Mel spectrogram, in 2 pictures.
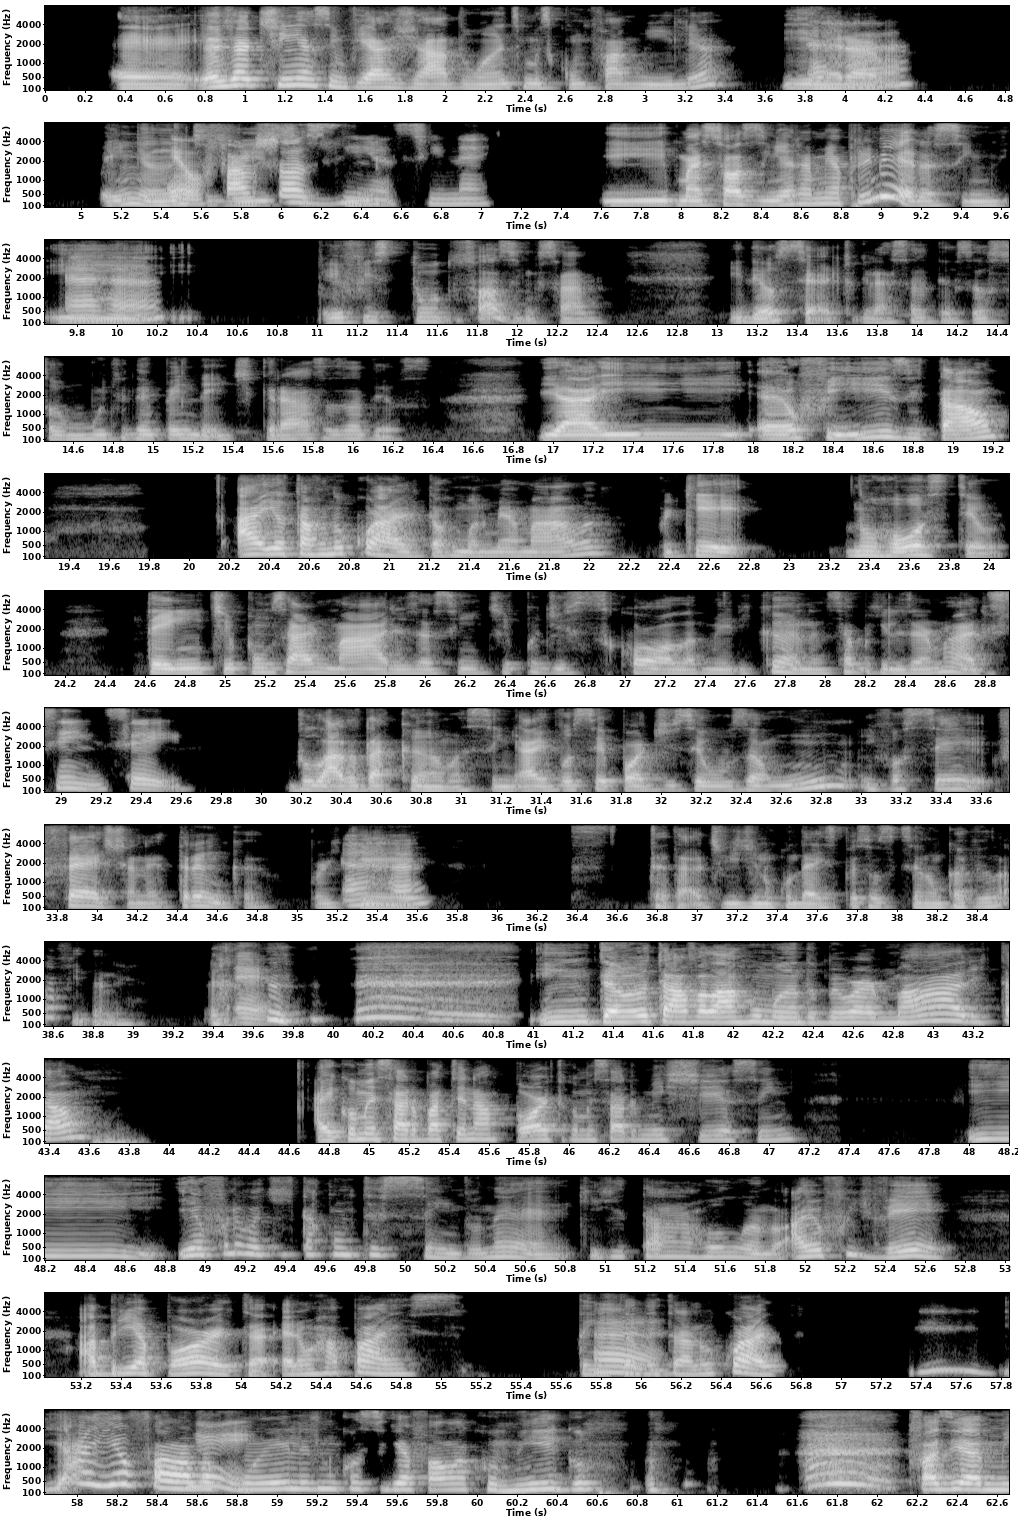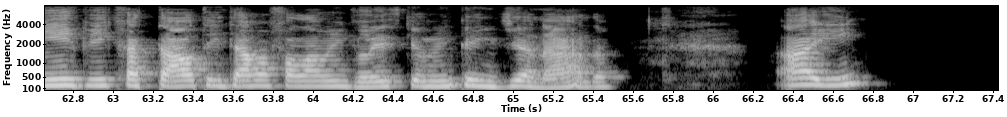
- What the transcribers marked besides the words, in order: tapping; laugh; gasp; other background noise; laugh
- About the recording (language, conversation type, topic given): Portuguese, podcast, Como foi conversar com alguém sem falar a mesma língua?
